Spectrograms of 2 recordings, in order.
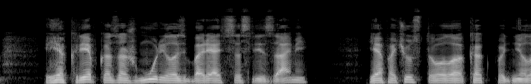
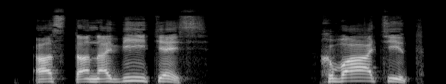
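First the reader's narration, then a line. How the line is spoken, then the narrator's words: Scream. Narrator (Russian): закричала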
